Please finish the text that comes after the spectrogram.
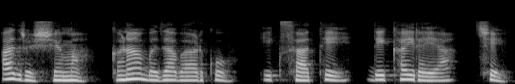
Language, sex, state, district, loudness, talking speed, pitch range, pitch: Gujarati, female, Gujarat, Valsad, -18 LUFS, 115 wpm, 185-215 Hz, 200 Hz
